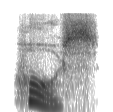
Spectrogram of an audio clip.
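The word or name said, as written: horse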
